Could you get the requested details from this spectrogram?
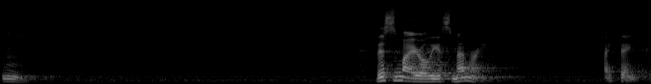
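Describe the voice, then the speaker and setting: A man's voice: big pitch swings, normal speed, natural voice. A man performing a charming, mocking young serial killer on death row in a competitive prose piece. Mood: sardonic. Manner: sardonic, swinging between loud outbursts and low hushed lines. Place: performance room at a speech competition. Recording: echoey hall reverb.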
